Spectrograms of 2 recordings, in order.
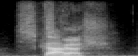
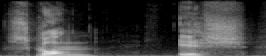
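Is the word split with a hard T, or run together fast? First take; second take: run together; split. First: Said fast and run together with an ah. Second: Split into two halves with a hard T. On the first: "Say it fast and kind of push it together and say the ah instead of an o" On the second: "a hard guttural T, like ... So you're kind of separating the word into two halves"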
